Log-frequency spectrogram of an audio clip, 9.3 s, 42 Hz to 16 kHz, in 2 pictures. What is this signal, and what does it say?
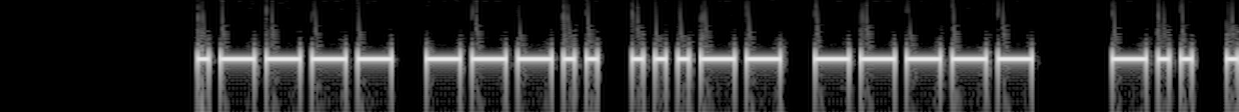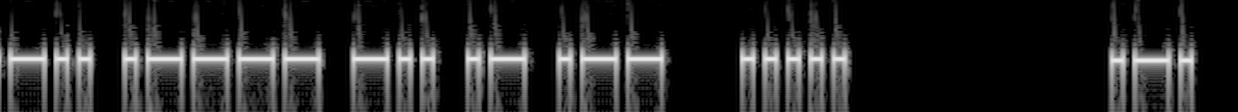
Morse code, heard as a keyed tone, about 28 wpm, 700 Hz. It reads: 1830 DL1DAW 5 R
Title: Worked All Europe DX Contest - QTC Exchange - 28wpm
